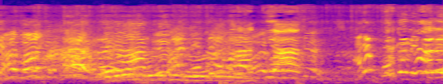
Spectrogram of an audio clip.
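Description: A crowd of press photographers talking and calling out over one another, many voices at once, dipping briefly a little after three seconds in.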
